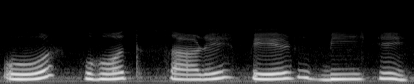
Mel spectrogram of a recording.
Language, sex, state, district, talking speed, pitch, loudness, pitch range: Hindi, female, Madhya Pradesh, Bhopal, 85 wpm, 250 Hz, -13 LUFS, 235-275 Hz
